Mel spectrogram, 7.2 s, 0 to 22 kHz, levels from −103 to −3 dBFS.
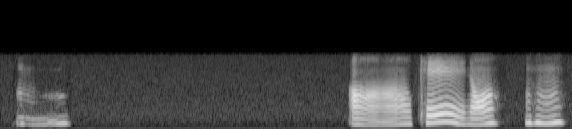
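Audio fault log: No faults logged; the speech sits in a telephone band of about 300 Hz to 3.5 kHz with nothing above 3.8 kHz, as expected of G.711 A-law telephone coding, and any coding damage is faint at most.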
